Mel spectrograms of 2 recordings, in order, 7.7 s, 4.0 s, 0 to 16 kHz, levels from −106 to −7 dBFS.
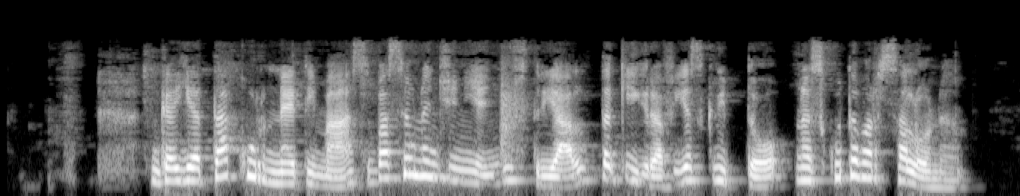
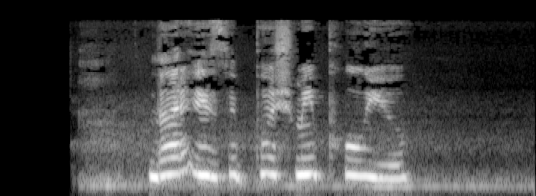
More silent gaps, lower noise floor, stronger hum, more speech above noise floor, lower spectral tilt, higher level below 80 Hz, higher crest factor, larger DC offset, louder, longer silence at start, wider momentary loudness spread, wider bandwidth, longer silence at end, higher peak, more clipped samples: neither; first, -53 dBFS vs -49 dBFS; neither; first, 38 dB vs 33 dB; first, -5.5 dB/octave vs -4 dB/octave; about the same, -60 dBFS vs -64 dBFS; about the same, 16 dB vs 16 dB; neither; about the same, -15 LUFS vs -17 LUFS; about the same, 0.8 s vs 0.8 s; about the same, 7 LU vs 9 LU; second, 8.2 kHz vs 11.5 kHz; second, 0.45 s vs 0.95 s; first, 0 dBFS vs -4 dBFS; neither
